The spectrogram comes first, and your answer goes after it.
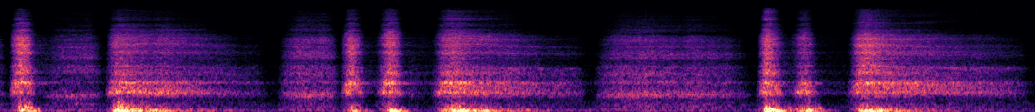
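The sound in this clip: Deep three-part breathing through the mouth: an inhale into the belly, then into the lungs, then an exhale. A few cycles of quick, sharp gasping intakes alternate with long, loud, airy breaths. No talking.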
